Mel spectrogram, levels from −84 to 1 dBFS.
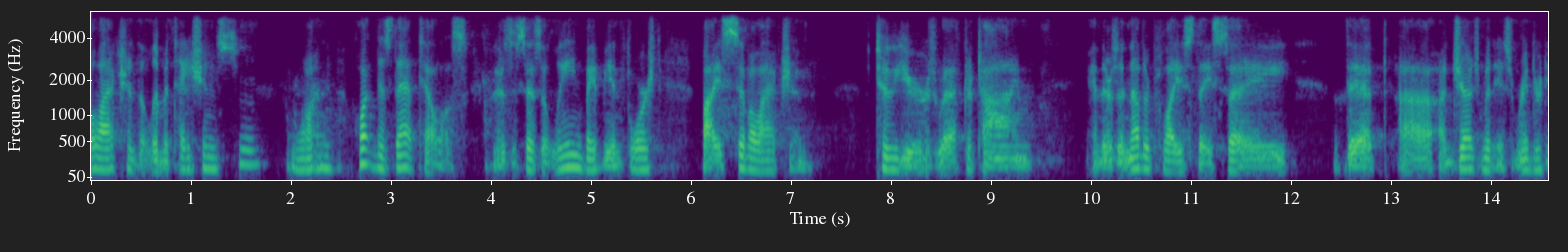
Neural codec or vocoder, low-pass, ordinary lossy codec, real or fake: vocoder, 22.05 kHz, 80 mel bands, HiFi-GAN; 5.4 kHz; Opus, 32 kbps; fake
